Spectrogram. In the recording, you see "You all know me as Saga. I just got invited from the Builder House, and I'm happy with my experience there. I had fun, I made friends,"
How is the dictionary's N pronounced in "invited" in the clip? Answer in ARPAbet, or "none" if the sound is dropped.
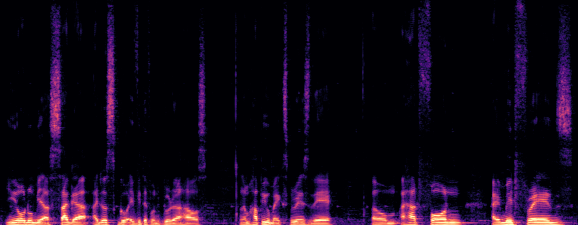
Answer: none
